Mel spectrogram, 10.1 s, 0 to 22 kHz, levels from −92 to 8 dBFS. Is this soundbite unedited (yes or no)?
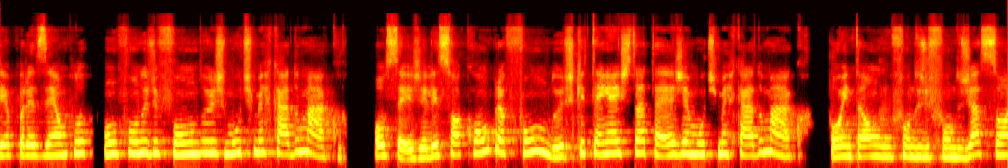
yes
